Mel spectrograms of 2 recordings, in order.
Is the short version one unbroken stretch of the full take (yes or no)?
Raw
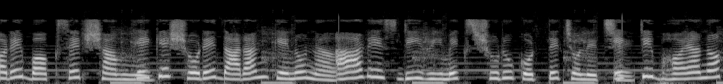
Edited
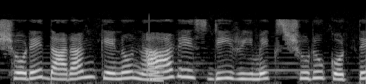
no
